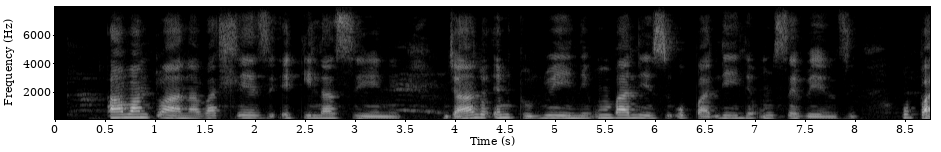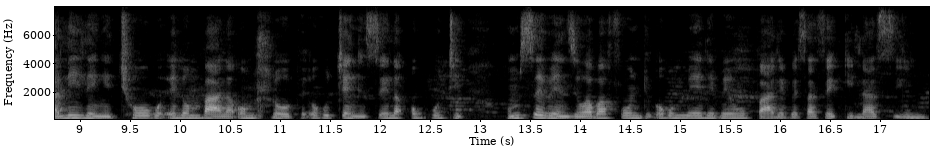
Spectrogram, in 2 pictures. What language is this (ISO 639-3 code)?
nde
